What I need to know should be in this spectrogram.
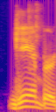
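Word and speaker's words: Gamburd: Is it Give me the pronunciation of your last name. Gamber.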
